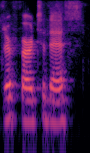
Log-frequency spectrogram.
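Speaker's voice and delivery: ordinary talk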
